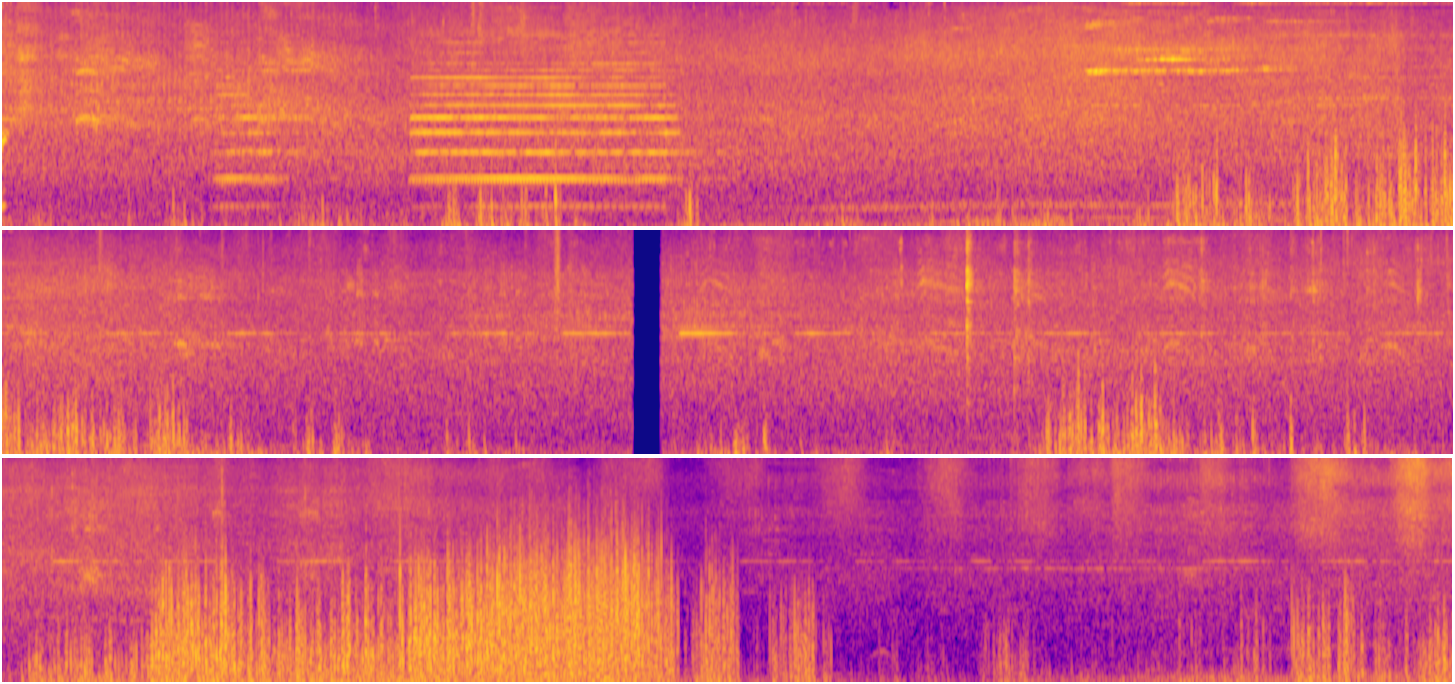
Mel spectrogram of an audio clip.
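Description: A vehicle horn sounds on a busy city street: a short toot, then a longer held blast of about two seconds. Road traffic runs throughout, with a brief dropout in the audio about halfway through and a louder passing rush near the end.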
